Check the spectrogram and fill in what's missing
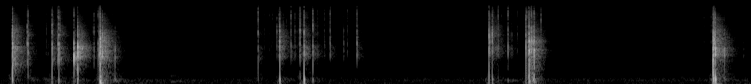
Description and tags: Some variation of breaking bones. If you want to have this kind of sound costumized for your project, send me a message.
I will glad to show that on my social media.
Enjoy!
Bend, Damage, Injury, soundeffect, Breaking, Fight, sfx, sound-design, Crash, Pain, effect, sound, fx, sounddesign, Bones, Break, NajlepszaZonaToWitkotka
